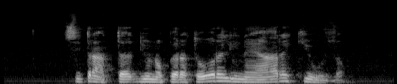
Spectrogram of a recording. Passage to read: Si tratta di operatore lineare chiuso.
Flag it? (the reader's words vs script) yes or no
yes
